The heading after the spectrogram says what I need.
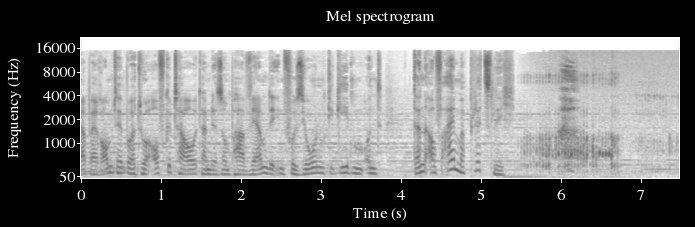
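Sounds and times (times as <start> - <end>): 
speech: 0.0 - 5.8
cat purring: 5.2 - 7.4.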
